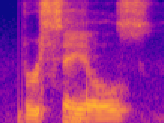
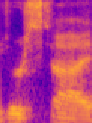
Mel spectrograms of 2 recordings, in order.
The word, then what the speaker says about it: Versailles: I'm below that in Versailles, which is west. Any other state would be Versailles, but because it's Kentucky, it's Versailles, and then you add a syllable and you say Versailles.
